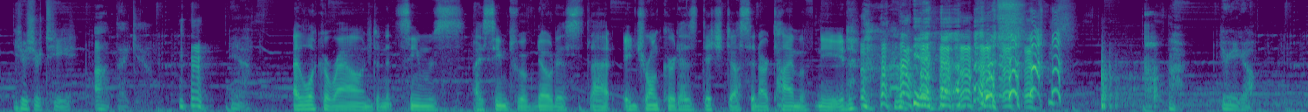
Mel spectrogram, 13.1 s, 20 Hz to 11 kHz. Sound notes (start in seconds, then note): 8.5 laugh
